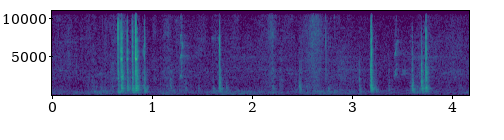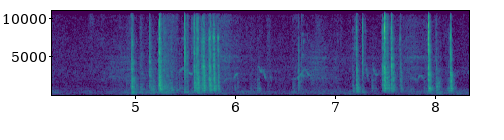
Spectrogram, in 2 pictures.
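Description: A small wrench tightening a battery cable clamp onto the terminal: scattered metallic clicks and short scrapes, with a denser run of clicking about five seconds in.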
